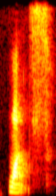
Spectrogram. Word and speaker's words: once: And one more, some words beginning with O, like one and once, even though it's spelt with a written O, it starts with a W sound. One, once.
